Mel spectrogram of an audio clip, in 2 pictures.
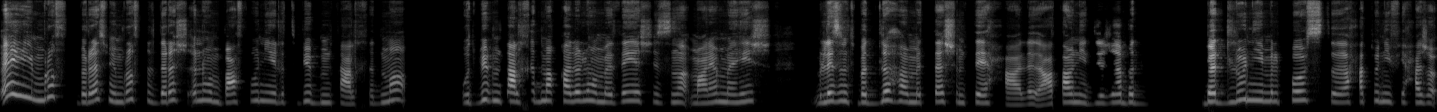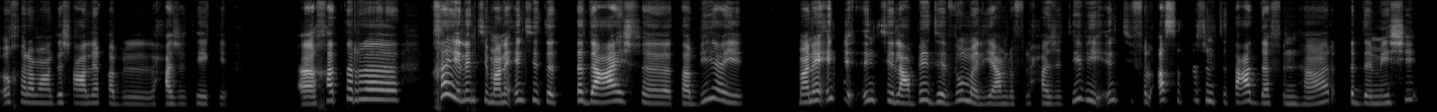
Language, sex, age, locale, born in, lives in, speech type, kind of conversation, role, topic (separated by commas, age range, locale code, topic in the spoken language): Arabic, female, 25-29, ar-TN, Tunisia, Portugal, conversation, unstructured, none, إنت شايف إن الشغل بيأثر على صحتك النفسية؟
